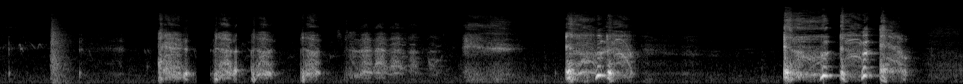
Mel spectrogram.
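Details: A person coughing in a lighthearted home recording; a cough.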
